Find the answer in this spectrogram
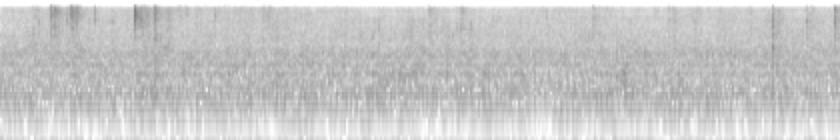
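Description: Diced chicken breast sizzling as it browns in oil in a pot: a steady hiss with scattered crackles and pops, a few of them in the first second.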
